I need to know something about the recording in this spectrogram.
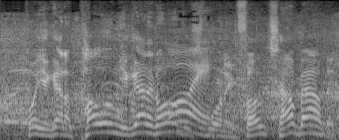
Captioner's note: cheers and applause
